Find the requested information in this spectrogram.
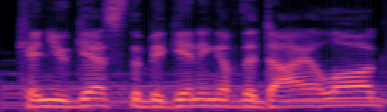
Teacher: notice how your vocal chords vibrate each time you pronounce the G sound in guess beginning and dialogue feel the power of the G sound resonating from your throat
